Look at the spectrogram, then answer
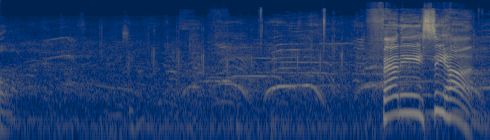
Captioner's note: crowd Cheering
